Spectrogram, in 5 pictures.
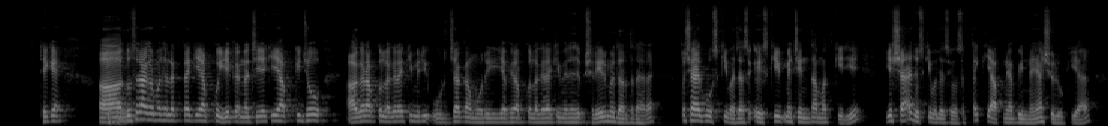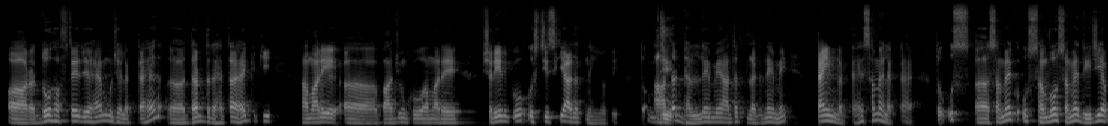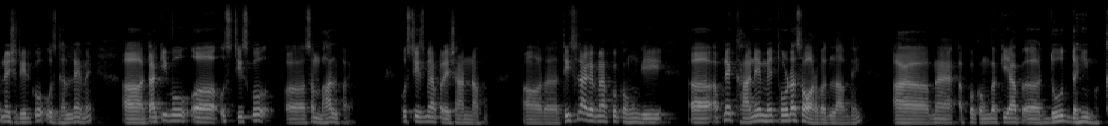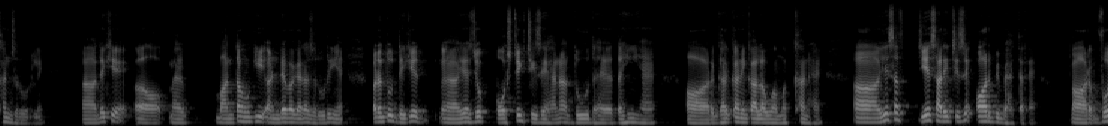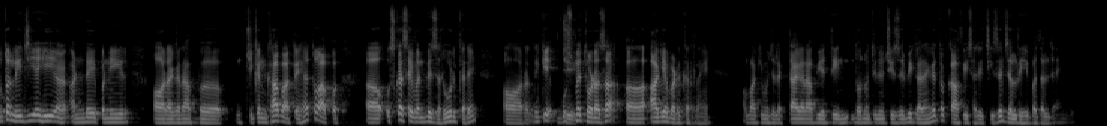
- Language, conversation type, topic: Hindi, advice, दिनचर्या में अचानक बदलाव को बेहतर तरीके से कैसे संभालूँ?
- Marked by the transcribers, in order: tapping; in English: "टाइम"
